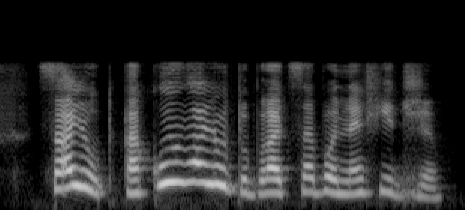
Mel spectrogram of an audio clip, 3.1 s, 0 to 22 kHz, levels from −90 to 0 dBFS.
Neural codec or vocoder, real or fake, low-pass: codec, 16 kHz, 1 kbps, FunCodec, trained on Chinese and English, 50 frames a second; fake; 7.2 kHz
